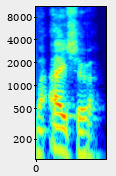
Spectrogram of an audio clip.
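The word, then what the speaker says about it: מעשר: verse 8 to 10 means tent in the hebrew and is pronounced maisha ten percent of every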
